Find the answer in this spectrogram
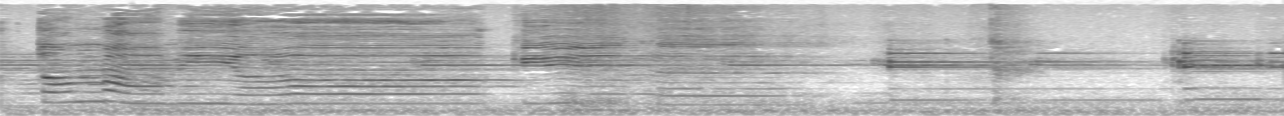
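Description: A recorded song playing: a singer holds long, sliding notes over light instrumental backing.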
